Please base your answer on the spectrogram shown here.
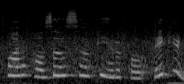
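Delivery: a hint of an elderly lady; Magdalena voice. Shown as a demonstration. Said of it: "Magdalena could talk like this".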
